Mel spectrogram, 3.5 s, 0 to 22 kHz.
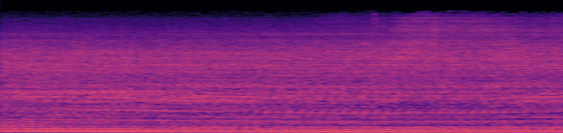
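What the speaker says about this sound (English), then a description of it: "my thumb is covering over it when the engine's revving too high" A Mazda 2.5L SkyActiv-G engine running during a Seafoam treatment, with a steady, loud mechanical hum and drone heard close up, holding even without any clear change in pitch.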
